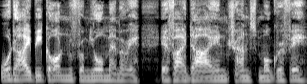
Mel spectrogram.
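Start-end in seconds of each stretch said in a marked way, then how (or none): none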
